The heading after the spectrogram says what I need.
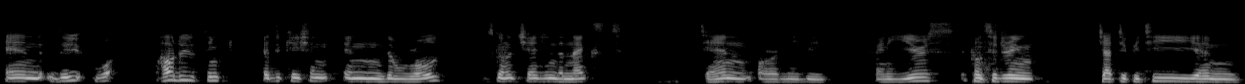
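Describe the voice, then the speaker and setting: Halting man asking questions from off-mic. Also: mid-range voice, steady tone, no room sound. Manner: halting, searching for words. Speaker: interviewer, school founder. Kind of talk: casual interview questions. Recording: distant, muffled mic.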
